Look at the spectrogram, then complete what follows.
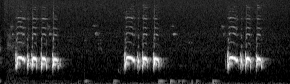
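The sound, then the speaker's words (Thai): A zebra dove coos in three repeated phrases, each a quick run of soft, rolling notes, spaced about two seconds apart and clear against a quiet background with low rumbling. “และนี่คือเสียงนกเขาชวาค่ะ”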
